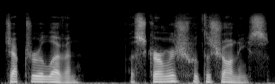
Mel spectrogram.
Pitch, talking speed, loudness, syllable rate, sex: 110 Hz, 130 wpm, -19 LUFS, 5.7 syllables/s, male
